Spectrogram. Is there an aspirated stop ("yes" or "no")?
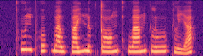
yes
